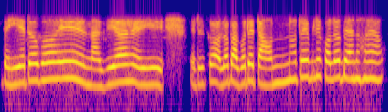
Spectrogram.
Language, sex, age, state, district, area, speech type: Assamese, female, 18-30, Assam, Sivasagar, rural, conversation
